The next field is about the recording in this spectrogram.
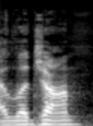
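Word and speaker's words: Lajon: Yeah, LeJohn.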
